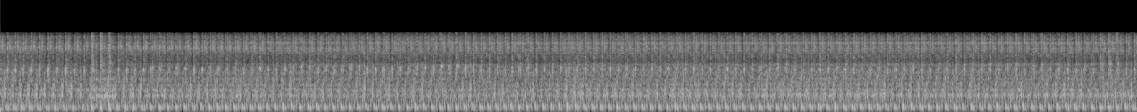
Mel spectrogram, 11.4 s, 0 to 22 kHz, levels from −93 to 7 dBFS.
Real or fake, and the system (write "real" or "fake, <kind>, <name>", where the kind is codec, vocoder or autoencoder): real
